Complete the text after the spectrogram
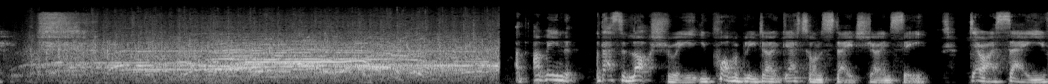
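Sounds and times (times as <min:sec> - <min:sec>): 
raucous crowd applause: 0:00.0 - 0:05.0
speech: 0:05.4 - 0:10.4.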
